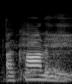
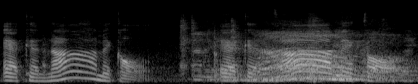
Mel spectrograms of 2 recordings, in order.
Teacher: Yes, but we see that in terms of the stress, it's different because for economy, it's stressed on the second syllable, but for economical, it's stressed on the third syllable.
